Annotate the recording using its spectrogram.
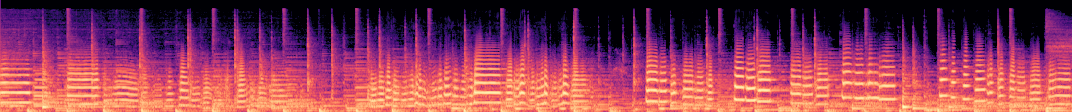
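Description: Jazz trombone solo, a melodic line of short and held notes played over a big band rhythm section with bass and drums, in a Latin-jazz groove.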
